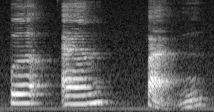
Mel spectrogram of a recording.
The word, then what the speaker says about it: 本: The pronunciation is 本 third tone.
